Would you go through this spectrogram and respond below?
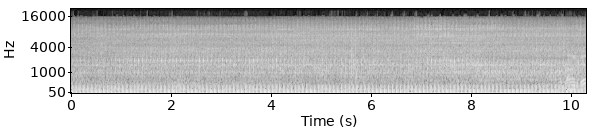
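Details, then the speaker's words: Honda Rubicon ATV after stalling in water and swallowing water into the exhaust and oil, now with new filter and new spark plug fitted: fires right up, steady even single-cylinder thump at idle, no misses or knocking; normal idle. "all right got the new filter in a new plug in fired right up sounds good"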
